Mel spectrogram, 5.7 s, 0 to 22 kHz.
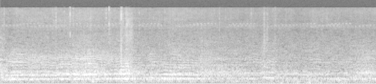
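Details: Honey bee foragers returning to the hive carrying pollen in winter, late July 2015: continuous low humming buzz from many bees with faint wavering harmonic drones and a few soft clicks.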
